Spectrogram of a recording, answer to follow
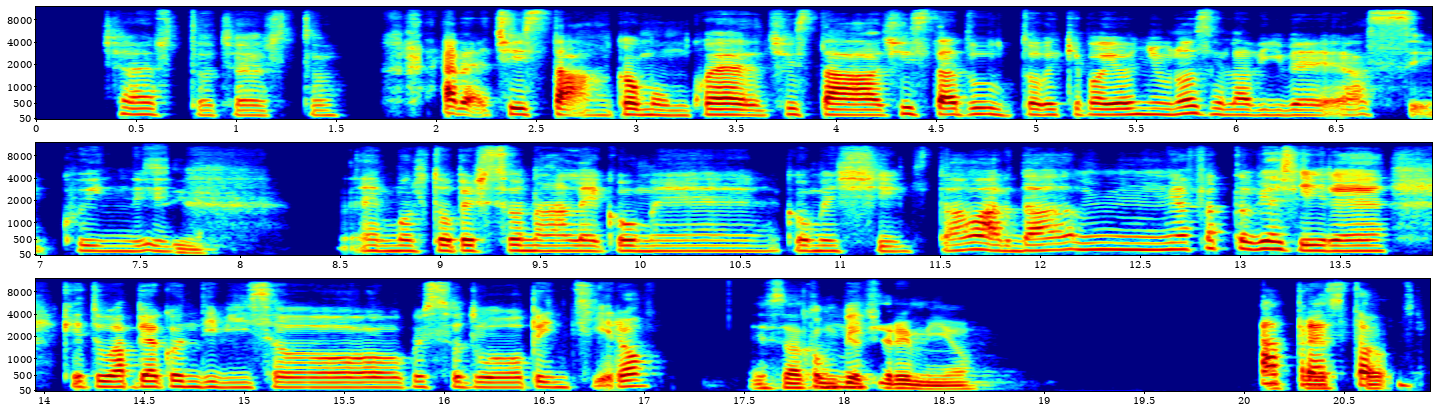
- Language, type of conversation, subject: Italian, podcast, Che cosa pesa di più quando devi scegliere tra lavoro e famiglia?
- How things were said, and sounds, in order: other noise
